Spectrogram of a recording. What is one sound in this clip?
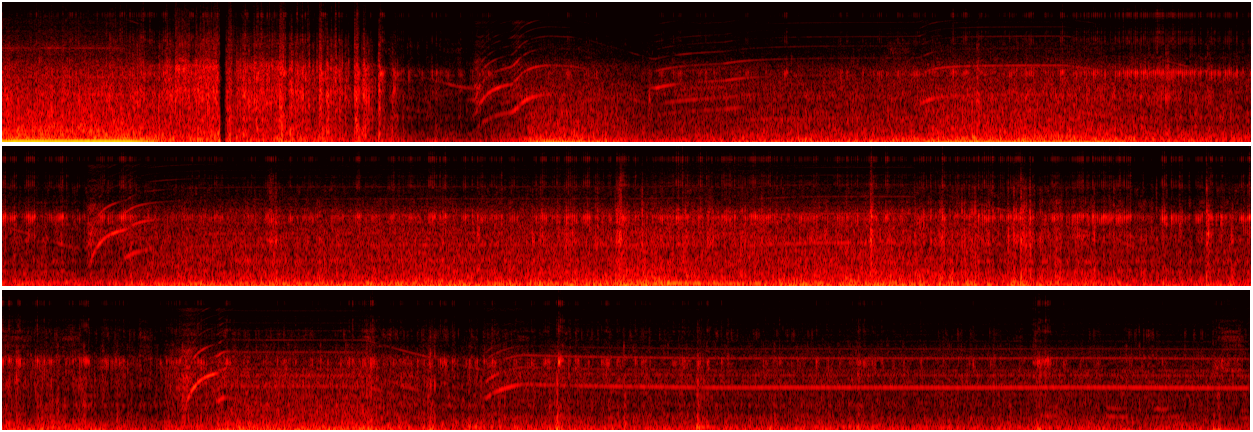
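An electric motor whines and revs up and down as a propeller spins close by.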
